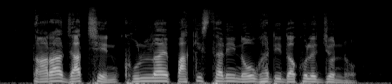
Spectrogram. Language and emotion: Bengali, neutral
